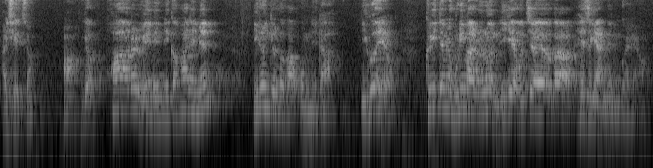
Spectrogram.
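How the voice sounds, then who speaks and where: A man's voice: a little high, very animated, normal speed, reverberant. A man preaching a sermon as pastor, emphatic and often asking the congregation questions. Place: church sanctuary.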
